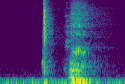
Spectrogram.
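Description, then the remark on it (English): A single sharp back-handed slap to the face, delivered with the back of the right hand, cracks out of near silence, followed a moment later by a brief breathy rush of noise that swells and fades. “Come on, do it properly with the back of the right hand.”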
